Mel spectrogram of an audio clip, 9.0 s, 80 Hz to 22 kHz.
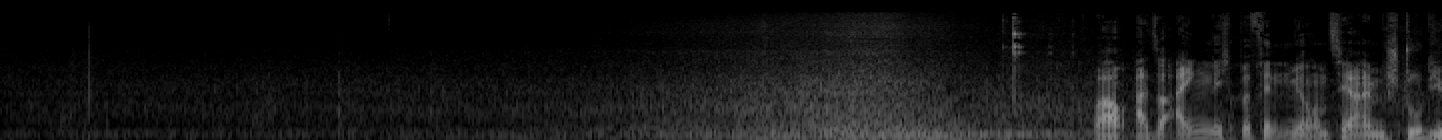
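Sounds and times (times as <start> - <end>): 
car approaching with rushing road noise: 1.0 - 7.1
speech: 6.8 - 9.0.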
